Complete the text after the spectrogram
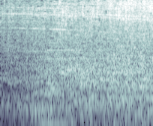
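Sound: airplane taking off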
